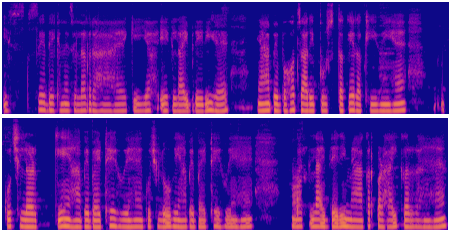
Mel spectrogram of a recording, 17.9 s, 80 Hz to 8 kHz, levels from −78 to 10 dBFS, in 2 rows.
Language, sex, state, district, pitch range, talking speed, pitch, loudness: Hindi, female, Chhattisgarh, Balrampur, 170-180 Hz, 140 wpm, 175 Hz, -23 LUFS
